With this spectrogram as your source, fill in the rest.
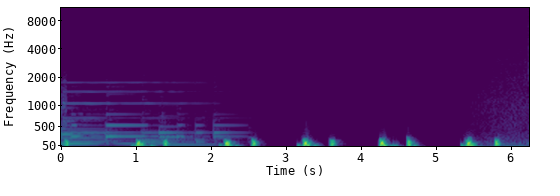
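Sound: human heartbeat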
